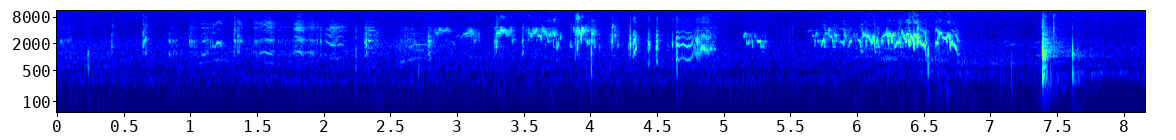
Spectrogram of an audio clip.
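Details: Two pet budgerigars kept at home, chattering and chirping in a soft run of short notes, warbles and brief squeaks, with a few sharp clicks and a louder burst near the end.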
